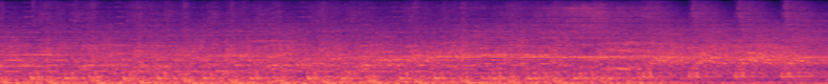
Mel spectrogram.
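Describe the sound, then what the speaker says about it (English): A packed crowd roars and cheers at a college track meet between Pittsburgh and Clemson, a dense, steady wash of voices sustained at full volume throughout, with no single voice standing out. "The crowd is erupting."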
